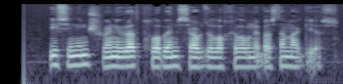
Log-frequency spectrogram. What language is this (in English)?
Georgian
